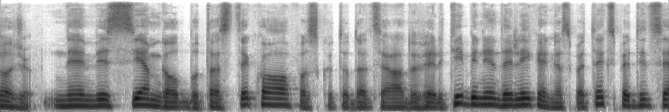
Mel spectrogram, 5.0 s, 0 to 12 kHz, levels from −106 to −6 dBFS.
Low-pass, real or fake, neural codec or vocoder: 10.8 kHz; fake; codec, 24 kHz, 0.9 kbps, WavTokenizer, small release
